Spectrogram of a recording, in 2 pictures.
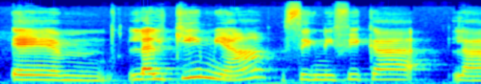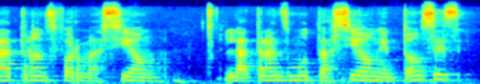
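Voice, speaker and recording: A woman's voice: mid-range voice, slow. A young adult woman from Ecuador, talking casually and animatedly as an interview guest. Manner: animated, laughs often, acts out quoted voices. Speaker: guest, holistic therapist.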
